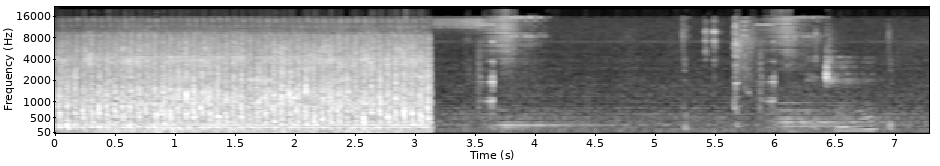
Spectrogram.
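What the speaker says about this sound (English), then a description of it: "the sensible thing is to take a capture team helicopter" A capture team helicopter flies in the dinosaur park game Jurassic World Evolution. A loud, steady rotor roar lasts about three seconds, then cuts to a much quieter background hum with light clicks.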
